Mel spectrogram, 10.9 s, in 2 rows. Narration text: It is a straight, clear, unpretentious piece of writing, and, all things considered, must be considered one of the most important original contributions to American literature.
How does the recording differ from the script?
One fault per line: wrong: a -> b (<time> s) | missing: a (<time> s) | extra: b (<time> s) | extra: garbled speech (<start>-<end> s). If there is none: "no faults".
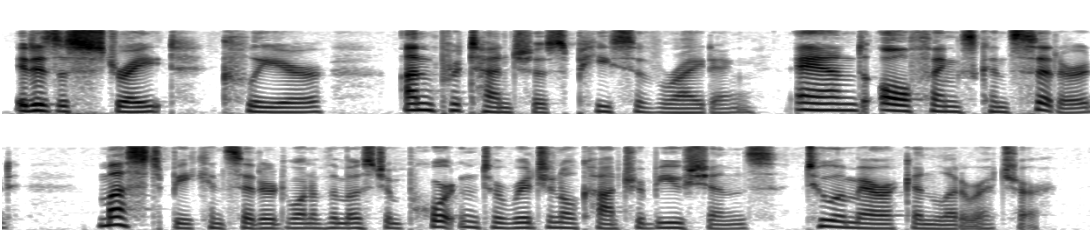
no faults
